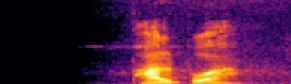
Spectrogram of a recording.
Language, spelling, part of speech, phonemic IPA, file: Assamese, ভাল পোৱা, verb, /bʱɑl pʊɑ/, As-ভাল পোৱা.ogg
- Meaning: to love, like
